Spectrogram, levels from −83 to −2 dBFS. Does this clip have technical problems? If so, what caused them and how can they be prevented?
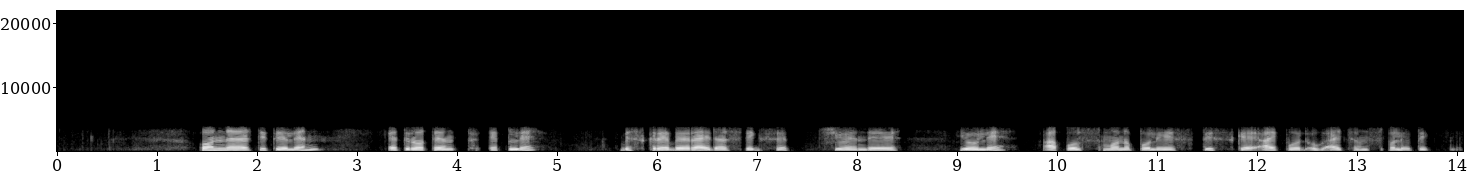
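Yes. The audio passed through an iLBC codec coding each 20 ms frame independently, fitting its 15.2 kbps mode. It leaves a 250 Hz to 3.4 kHz band and plainly audible rough, synthetic speech throughout. Prevent this by using a wideband codec, such as Opus, end to end.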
